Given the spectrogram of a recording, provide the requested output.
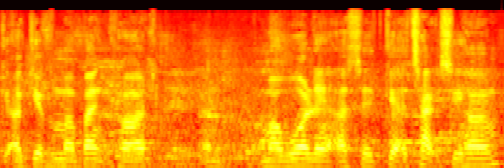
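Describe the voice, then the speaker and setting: A man talks at a fairly quick pace with an English accent and a medium pitch. Noticeable background noise and audible room echo fill the recording. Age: 40s. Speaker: bereaved partner. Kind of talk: interview testimony.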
